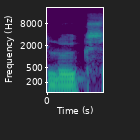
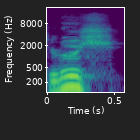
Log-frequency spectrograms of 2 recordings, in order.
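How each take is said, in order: First: It is said the High German way. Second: It is said the Low German way. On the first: "in High German it's Lux" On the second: "in Low German it's Lusch"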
